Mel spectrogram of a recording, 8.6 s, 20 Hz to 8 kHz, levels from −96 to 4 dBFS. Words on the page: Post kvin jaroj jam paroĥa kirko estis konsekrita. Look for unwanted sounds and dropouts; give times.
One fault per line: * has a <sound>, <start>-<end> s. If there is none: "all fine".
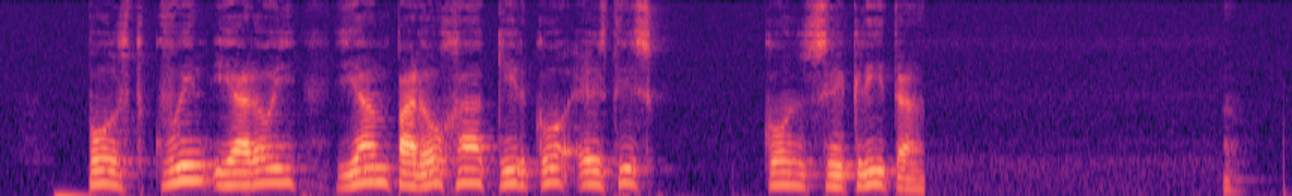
all fine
